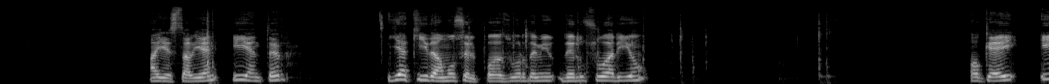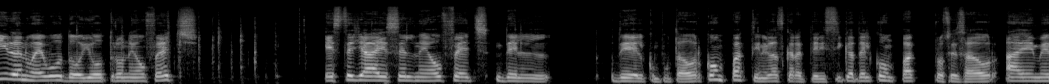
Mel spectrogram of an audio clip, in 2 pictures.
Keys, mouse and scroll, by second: 0.0-0.2 typing, 1.9 typing, 4.6 typing, 5.6-8.6 typing, 11.4-13.1 typing, 19.2 click.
